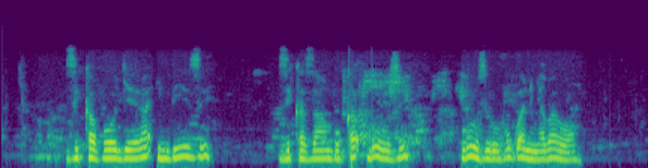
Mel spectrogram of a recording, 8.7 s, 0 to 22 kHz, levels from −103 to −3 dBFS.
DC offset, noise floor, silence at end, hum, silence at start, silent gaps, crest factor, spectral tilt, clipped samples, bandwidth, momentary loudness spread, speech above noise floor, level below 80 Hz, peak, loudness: under 0.1%; -69 dBFS; 0.9 s; none; 0.5 s; none; 18 dB; -8.5 dB/octave; under 0.1%; 7.2 kHz; 12 LU; 49 dB; -58 dBFS; -4 dBFS; -21 LUFS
